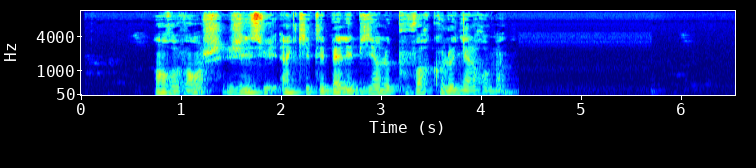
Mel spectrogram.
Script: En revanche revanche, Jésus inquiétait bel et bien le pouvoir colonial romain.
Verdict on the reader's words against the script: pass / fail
fail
